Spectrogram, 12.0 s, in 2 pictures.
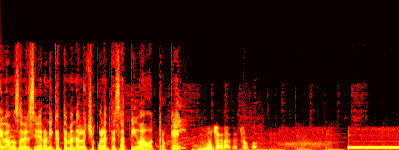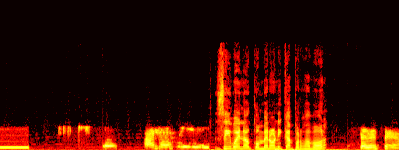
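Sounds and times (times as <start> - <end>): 
speech: 0.0 - 4.0, 7.6 - 11.9
telephone tone while placing a call: 5.2 - 6.4.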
